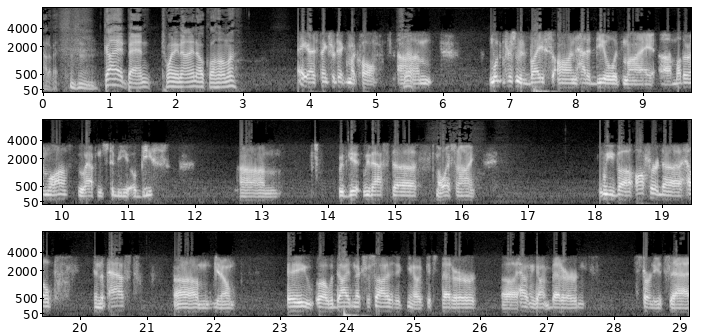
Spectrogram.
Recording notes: turn to the phones and speak to a variety of callers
